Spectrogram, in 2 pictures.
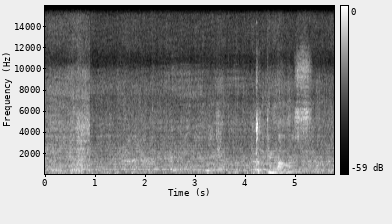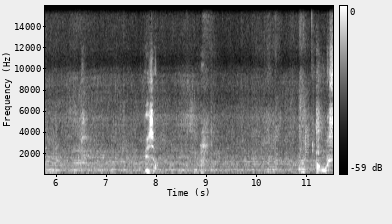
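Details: Dense, steady buzzing of a Japanese honey bee colony in a stacked-box hive in spring, heard as the sliding bottom board is opened, with male drones present; scattered clicks and knocks of handling the hive, and a man speaking softly.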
